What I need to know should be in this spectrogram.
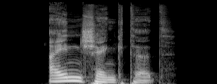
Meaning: inflection of einschenken: 1. second-person plural dependent preterite 2. second-person plural dependent subjunctive II
- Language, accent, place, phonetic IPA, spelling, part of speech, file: German, Germany, Berlin, [ˈaɪ̯nˌʃɛŋktət], einschenktet, verb, De-einschenktet.ogg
